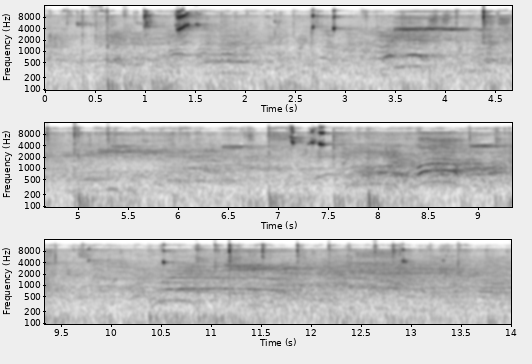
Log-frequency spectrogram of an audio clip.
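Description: A volleyball rally on a gym court: the ball struck several times with sharp smacks, sneakers squeaking on the hardwood floor, and players and spectators calling out, echoing in a large hall.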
